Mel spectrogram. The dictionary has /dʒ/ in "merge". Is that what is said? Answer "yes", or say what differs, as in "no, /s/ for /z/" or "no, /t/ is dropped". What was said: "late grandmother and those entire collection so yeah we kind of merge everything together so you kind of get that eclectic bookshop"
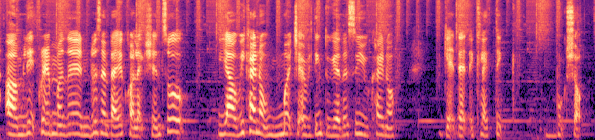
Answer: no, /tʃ/ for /dʒ/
